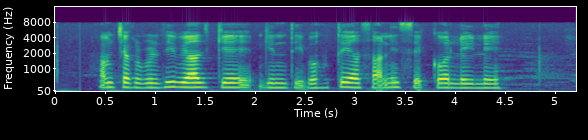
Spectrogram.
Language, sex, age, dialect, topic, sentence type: Magahi, female, 31-35, Western, banking, statement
